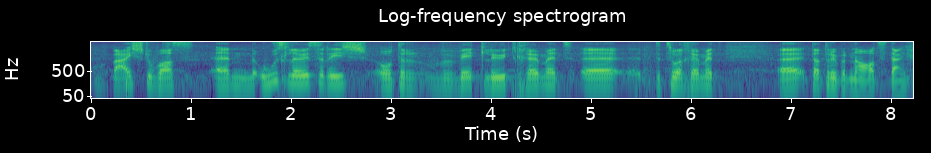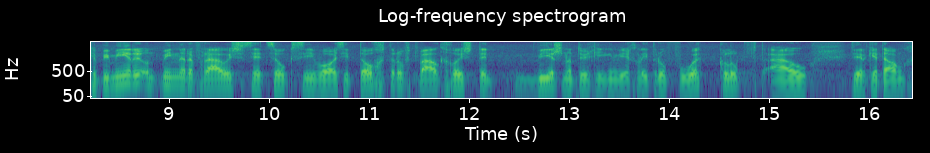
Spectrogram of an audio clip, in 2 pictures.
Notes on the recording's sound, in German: live aus der Music Esse Bar, man vom nahen Bahnhof her das pulsierende Leben hört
